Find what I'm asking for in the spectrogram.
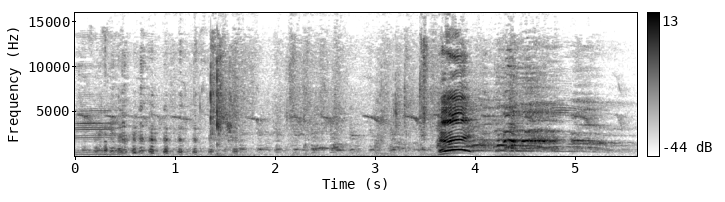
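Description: An Aseel rooster on a farm in Nellore, Andhra Pradesh, about 23 inches tall and 4 to 4.5 kilograms, crows once loudly and close by after a stretch of clucking and other fowl sounds.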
